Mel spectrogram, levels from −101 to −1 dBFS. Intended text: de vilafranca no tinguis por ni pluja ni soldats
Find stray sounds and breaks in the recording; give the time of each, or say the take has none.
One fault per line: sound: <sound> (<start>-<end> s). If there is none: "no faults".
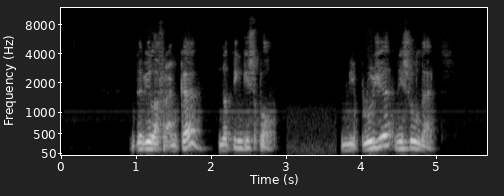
no faults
